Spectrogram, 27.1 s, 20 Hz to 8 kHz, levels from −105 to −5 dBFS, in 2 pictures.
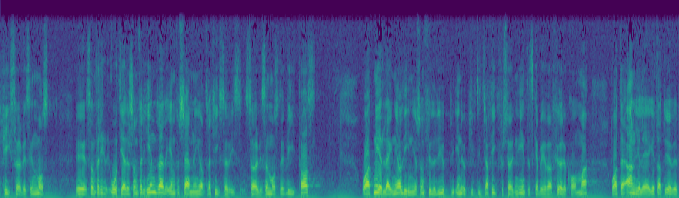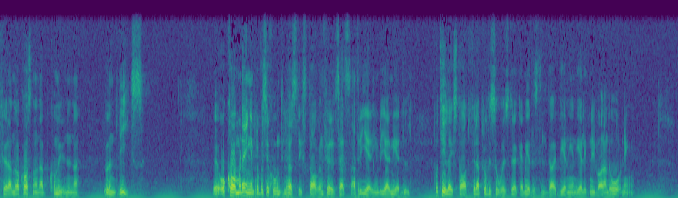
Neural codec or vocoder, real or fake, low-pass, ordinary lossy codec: none; real; 7.2 kHz; none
